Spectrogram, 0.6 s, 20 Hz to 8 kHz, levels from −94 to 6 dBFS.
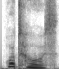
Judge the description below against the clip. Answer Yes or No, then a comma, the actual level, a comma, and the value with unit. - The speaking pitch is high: Yes, high, 235 Hz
